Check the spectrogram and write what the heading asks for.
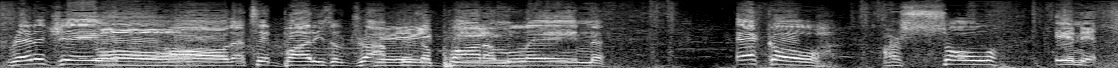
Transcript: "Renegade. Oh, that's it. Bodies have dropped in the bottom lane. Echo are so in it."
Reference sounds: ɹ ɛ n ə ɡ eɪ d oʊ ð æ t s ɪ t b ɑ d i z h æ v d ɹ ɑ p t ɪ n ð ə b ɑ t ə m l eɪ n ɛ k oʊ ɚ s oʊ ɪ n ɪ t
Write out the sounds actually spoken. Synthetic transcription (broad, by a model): ɹ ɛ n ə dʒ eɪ oʊ ð æ t s ɪ t b ɑ d i z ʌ v d ɹ ɑ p ɪ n ð ə b ɑ t ə m l eɪ n ɛ k oʊ ɚ s oʊ ɪ n ɪ t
